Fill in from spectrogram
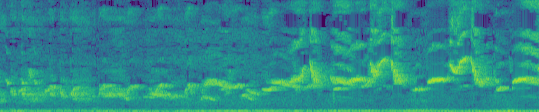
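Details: Nightingale song of warbling, twisting whistles that climb higher toward the end, over a constant low hum.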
